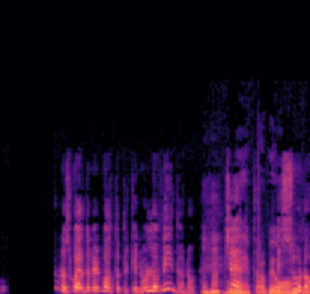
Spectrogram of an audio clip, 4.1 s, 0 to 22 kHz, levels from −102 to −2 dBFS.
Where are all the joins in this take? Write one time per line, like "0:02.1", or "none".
0:03.0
